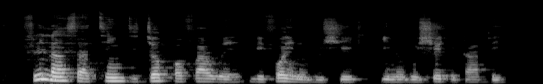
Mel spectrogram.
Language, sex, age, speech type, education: Nigerian Pidgin, male, 15-29, spontaneous, tertiary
